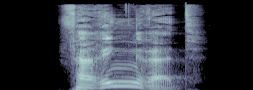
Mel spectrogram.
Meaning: second-person plural subjunctive I of verringern
- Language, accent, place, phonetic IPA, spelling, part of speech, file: German, Germany, Berlin, [fɛɐ̯ˈʁɪŋʁət], verringret, verb, De-verringret.ogg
